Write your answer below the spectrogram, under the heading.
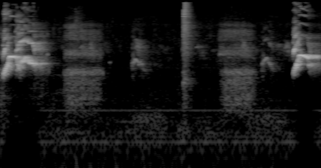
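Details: A cockatiel chick, hand-fed by syringe for the first time a couple of hours after removal from the nest box, gives two loud, harsh, rasping squawks about four seconds apart, with softer buzzy wheezing between and a faint hum.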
